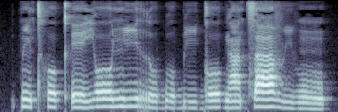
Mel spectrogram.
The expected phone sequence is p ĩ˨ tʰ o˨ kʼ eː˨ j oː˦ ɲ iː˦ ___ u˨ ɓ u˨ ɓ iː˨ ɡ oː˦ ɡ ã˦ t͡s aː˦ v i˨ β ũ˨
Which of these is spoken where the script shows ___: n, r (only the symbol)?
r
